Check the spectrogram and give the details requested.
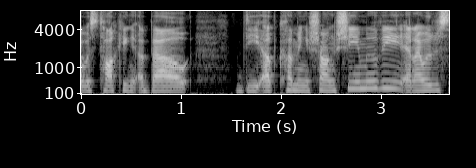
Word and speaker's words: Shang-Chi: Several episodes ago, I was talking about the upcoming Shang-Chi movie, and I would just like to make the note that I know everybody says Shang-Chi, that's what we all know.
